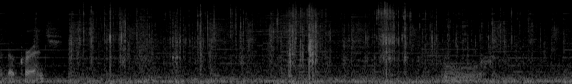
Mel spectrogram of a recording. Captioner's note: bread crunching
